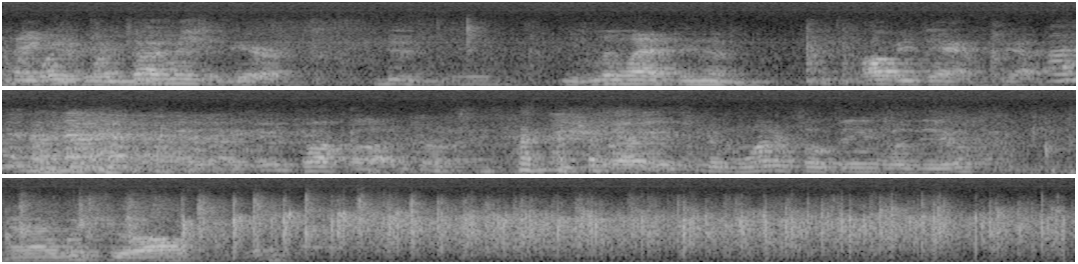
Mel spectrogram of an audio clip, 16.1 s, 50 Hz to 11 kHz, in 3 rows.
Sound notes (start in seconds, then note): 3.4 male Voice; 5.3 audience laughs; 13.0 audience applauds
